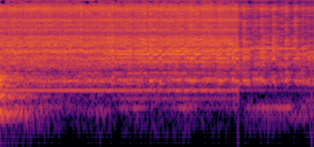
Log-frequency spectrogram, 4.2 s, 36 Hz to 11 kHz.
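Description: The small spindle motor of a TOYDIY 4-in-1 3D printer's CNC toolhead spins steadily with a whine as the carving job starts. About three seconds in, one of its tones stops and it gets a little quieter.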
